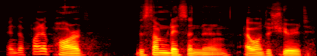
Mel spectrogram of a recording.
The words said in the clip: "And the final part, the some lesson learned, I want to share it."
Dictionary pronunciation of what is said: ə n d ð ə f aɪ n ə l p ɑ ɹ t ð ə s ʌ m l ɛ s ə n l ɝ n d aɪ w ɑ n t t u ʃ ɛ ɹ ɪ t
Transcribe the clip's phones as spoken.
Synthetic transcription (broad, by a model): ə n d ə f aɪ n ə l p ɑ ɹ t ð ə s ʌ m l ɛ s ə n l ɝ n aɪ w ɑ n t t u ʃ ɛ ɹ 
